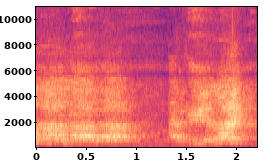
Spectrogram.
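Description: Elementary school children's choir singing a holiday song together, a sustained sung phrase with a new note swelling up near the end.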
